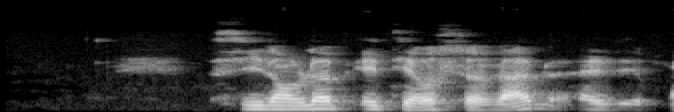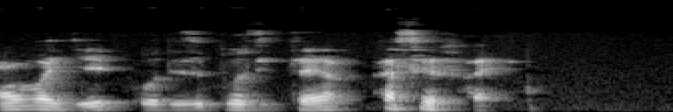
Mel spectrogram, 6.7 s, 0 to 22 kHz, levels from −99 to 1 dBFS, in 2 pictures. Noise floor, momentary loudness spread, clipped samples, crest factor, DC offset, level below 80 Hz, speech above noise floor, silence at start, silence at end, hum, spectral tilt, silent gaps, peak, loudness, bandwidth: -73 dBFS; 11 LU; under 0.1%; 18 dB; under 0.1%; -68 dBFS; 54 dB; 1.05 s; 0.9 s; none; -6 dB/octave; none; -2 dBFS; -19 LUFS; 7.6 kHz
